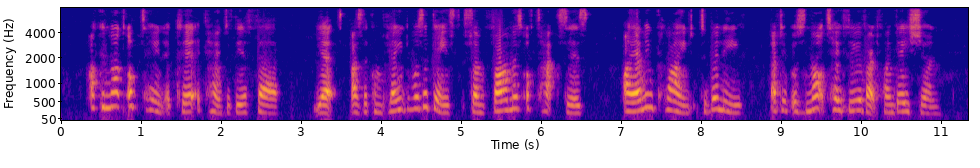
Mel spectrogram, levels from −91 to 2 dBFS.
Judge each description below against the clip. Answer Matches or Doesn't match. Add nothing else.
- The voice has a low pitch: Doesn't match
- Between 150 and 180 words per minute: Matches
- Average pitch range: Doesn't match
